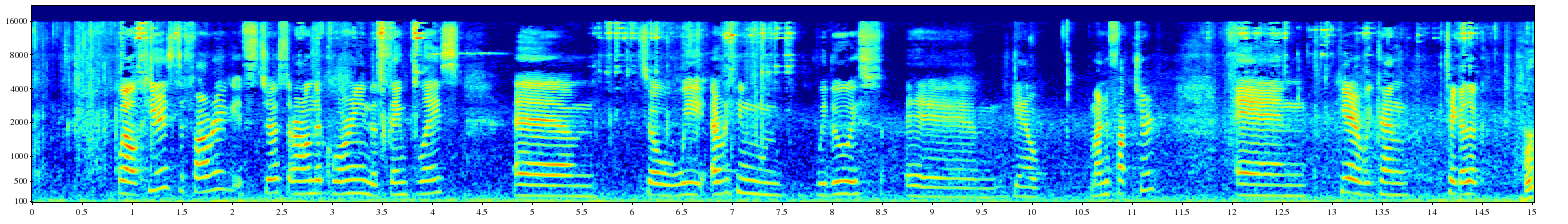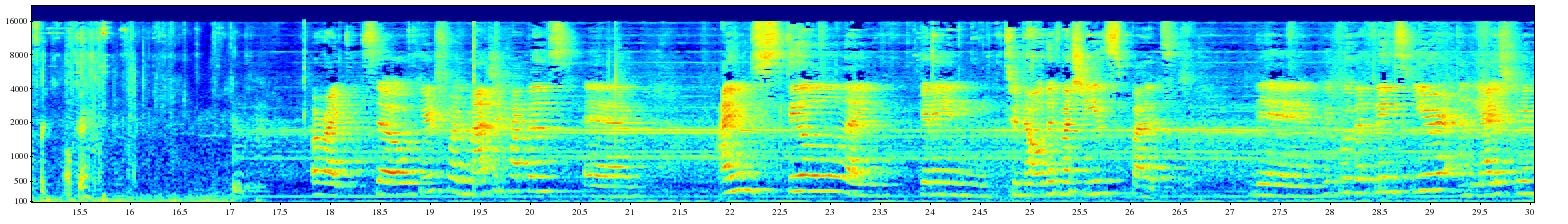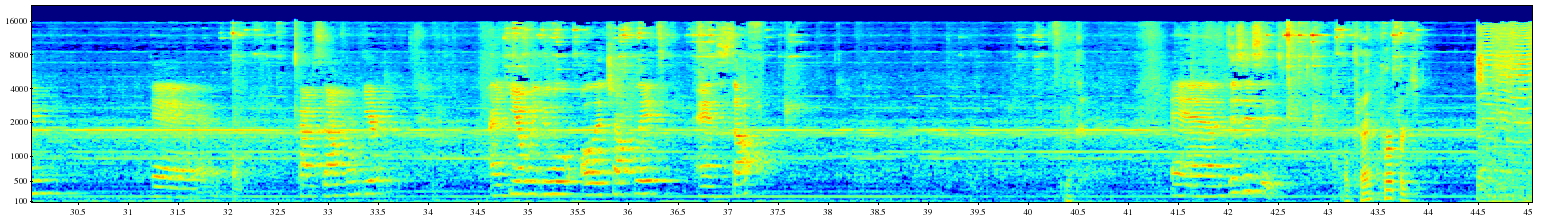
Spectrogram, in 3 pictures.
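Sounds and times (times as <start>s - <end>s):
steady machine hum: 0.0s - 45.0s
woman speaking: 0.9s - 11.3s, 12.0s - 14.5s, 17.8s - 21.1s, 32.7s - 33.7s, 34.6s - 37.4s, 41.4s - 42.6s.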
